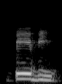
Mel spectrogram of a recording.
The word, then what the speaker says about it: baby: आपने कभी भी देखा होगा बेबी की स्पेलिंग है BABY, राइट. लेकिन साउंड क्या आती है, E, बेबी, E sound is coming. तो लेटर Y उसकी जगह आ जाता है, लेकिन साउंड E ही रहती है.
